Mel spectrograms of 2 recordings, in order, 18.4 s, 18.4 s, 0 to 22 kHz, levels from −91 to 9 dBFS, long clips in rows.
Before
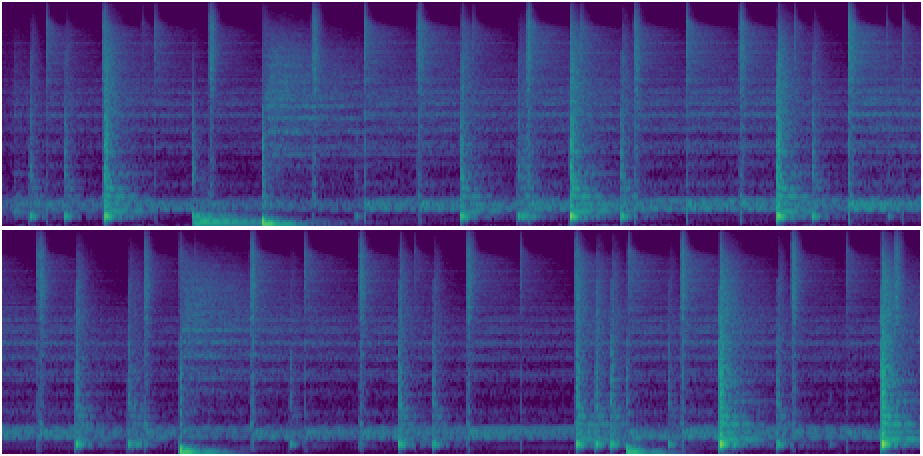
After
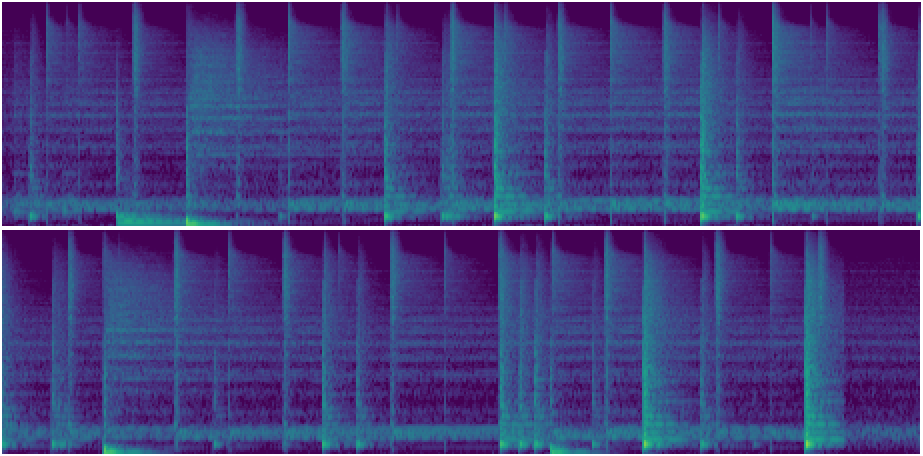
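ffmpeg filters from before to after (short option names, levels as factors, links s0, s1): -filter_complex "[0:a]asplit=2[s0][s1];[s0]atrim=end=0.612[s2];[s1]atrim=start=1.368[s3];[s2][s3]acrossfade=d=0.004:c1=hsin:c2=hsin"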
